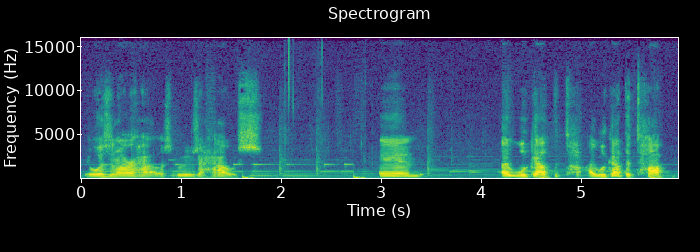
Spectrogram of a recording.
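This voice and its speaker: A man chatting casually on a stream, telling a story in a halting, hesitant way. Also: medium pitch, soft background music. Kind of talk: casual group chat on stream.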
